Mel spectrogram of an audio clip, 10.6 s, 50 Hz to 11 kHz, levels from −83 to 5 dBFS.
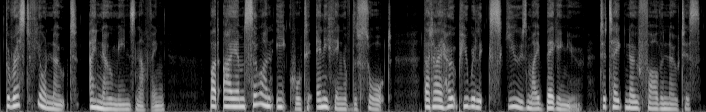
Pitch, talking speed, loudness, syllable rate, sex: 175 Hz, 185 wpm, -20 LUFS, 5.1 syllables/s, female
